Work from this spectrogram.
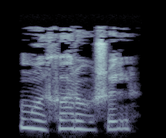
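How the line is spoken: Tearful whisper. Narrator (Russian): шепчет сквозь слезы

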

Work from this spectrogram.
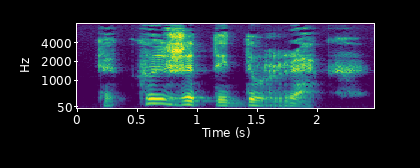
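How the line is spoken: Weary quiet muttering through teeth. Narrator (Russian): устало и тихо процедил он

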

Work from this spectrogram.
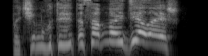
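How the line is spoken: Shout. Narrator (Russian): закричал Бьорн

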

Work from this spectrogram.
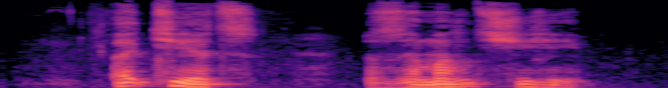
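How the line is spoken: Frightened breathless exhale. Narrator (Russian): выдохнул он, испуганно

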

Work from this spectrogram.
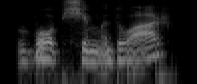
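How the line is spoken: Funereal, somber voice. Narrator (Russian): начала она похоронным голосом

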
